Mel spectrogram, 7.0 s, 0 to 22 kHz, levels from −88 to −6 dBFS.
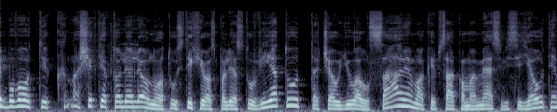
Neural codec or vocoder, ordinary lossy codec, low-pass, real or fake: none; AAC, 96 kbps; 14.4 kHz; real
